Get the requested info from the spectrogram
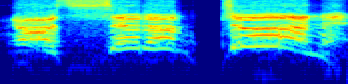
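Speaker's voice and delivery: high, slow, enraged yell; furious shout. Acted. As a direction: bellow it to end the game. Demanding to be released.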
